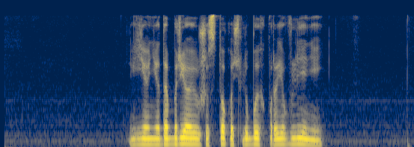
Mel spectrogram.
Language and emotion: Russian, angry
